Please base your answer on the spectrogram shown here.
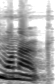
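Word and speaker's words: monarch: সি এইচ আছে এবং এই সিএইচ এর উচ্চারণ ক হচ্ছে কারণ আমরা উচ্চারণ করছি মনার্ক মরাজ নয় তাই এই শব্দটি শেষে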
